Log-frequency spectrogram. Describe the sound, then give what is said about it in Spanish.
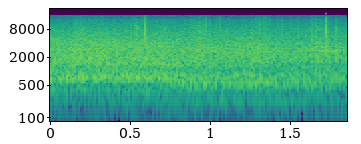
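A large crowd in the Quinta Vergara amphitheater roars, applauds and cheers continuously for a comedian, a dense wall of voices, loud and sustained with a faint tonal chant rising within the noise. “Mira, Felo, toda la Quinta Vergara aplaudiéndote y reconociendo tu gran talento, tu trayectoria”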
